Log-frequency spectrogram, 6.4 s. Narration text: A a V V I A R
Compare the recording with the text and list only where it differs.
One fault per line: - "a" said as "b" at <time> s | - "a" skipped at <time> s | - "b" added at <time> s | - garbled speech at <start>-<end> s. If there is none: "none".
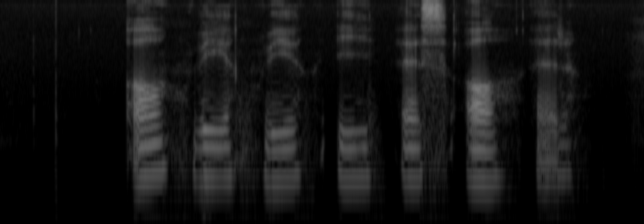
- "a" skipped at 1.7 s
- "S" added at 4.0 s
